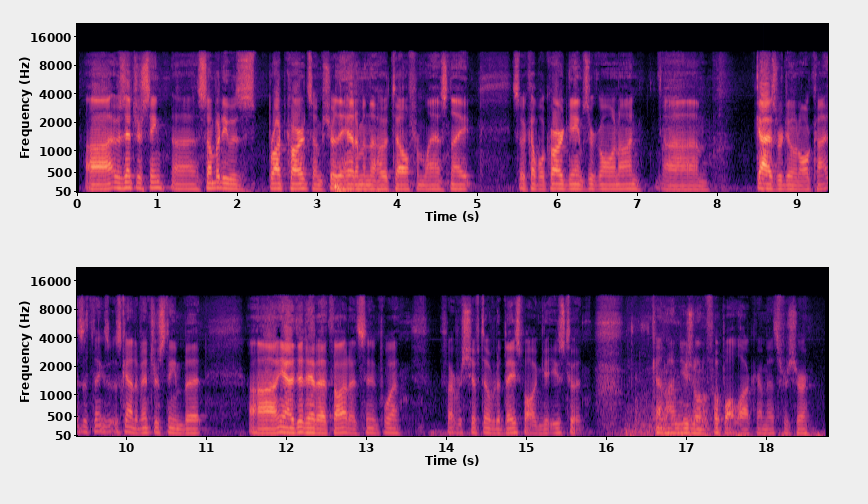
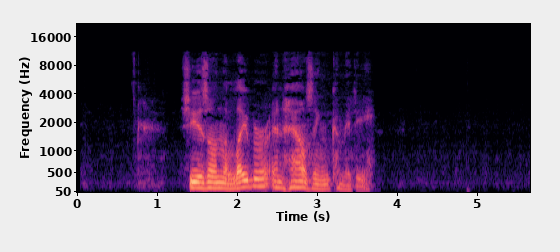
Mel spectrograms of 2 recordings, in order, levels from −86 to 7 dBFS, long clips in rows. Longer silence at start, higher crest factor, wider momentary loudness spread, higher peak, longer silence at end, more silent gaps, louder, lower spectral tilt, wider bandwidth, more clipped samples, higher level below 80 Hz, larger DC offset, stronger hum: second, 0.1 s vs 0.85 s; about the same, 20 dB vs 18 dB; about the same, 15 LU vs 17 LU; about the same, 0 dBFS vs 0 dBFS; second, 0.05 s vs 2 s; neither; second, -20 LUFS vs -16 LUFS; second, -3.5 dB/octave vs -7.5 dB/octave; first, 11.5 kHz vs 10 kHz; neither; first, -44 dBFS vs -52 dBFS; neither; neither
